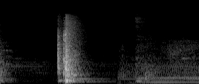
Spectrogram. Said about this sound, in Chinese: 哎呦，那你离微波炉远点，那微波炉有声。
